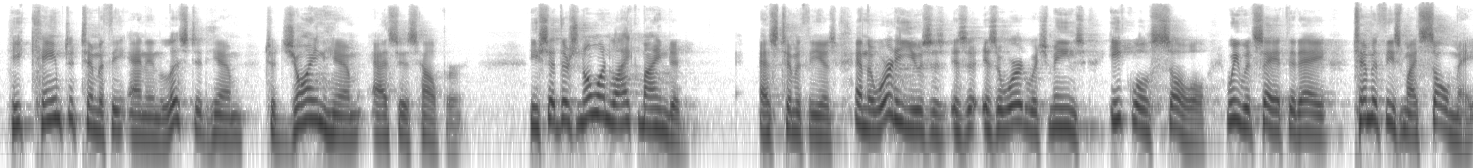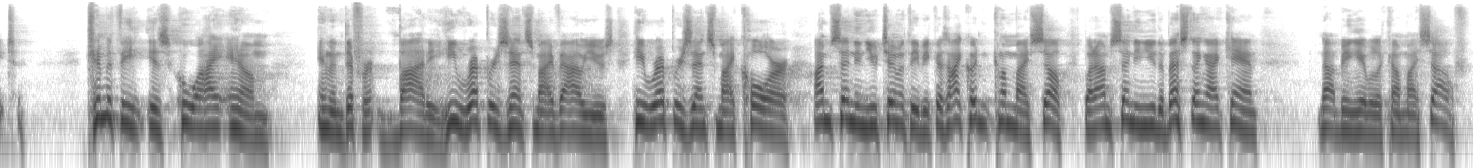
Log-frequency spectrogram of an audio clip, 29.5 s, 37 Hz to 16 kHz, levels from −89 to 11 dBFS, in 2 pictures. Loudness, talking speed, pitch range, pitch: -24 LUFS, 175 wpm, 135-185 Hz, 160 Hz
